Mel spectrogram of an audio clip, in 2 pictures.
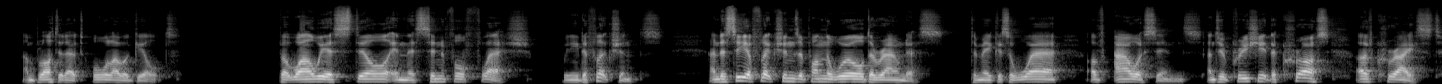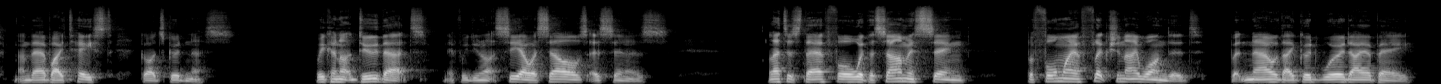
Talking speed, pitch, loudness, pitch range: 160 wpm, 120 Hz, -20 LUFS, 110-140 Hz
